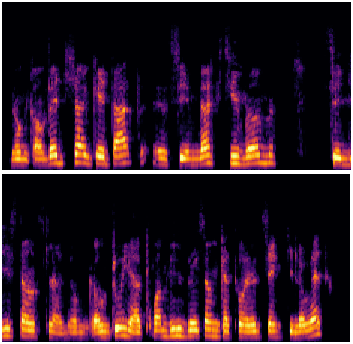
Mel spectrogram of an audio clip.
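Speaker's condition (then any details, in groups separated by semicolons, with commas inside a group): Dystonia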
